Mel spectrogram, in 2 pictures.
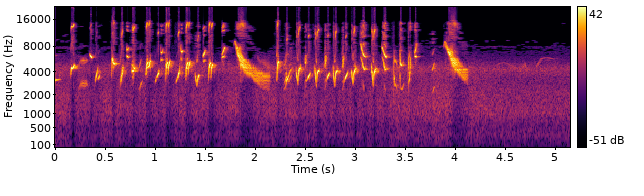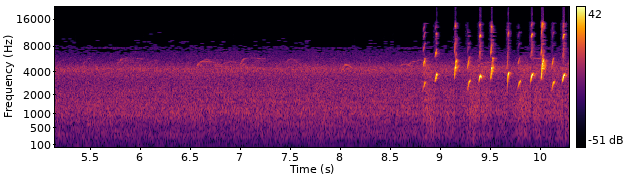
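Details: European goldfinch, race parva, giving about four seconds of rapid high twittering with descending slurs, then falling silent before a last short burst of chirps.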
